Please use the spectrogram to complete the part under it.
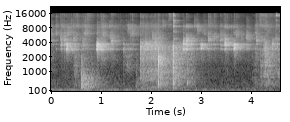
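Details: Angry pet monkey giving sharp, high-pitched squeaky cries in quick irregular bursts, several per second, each a short harsh chirp with bright upper tones, against a quiet indoor background.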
